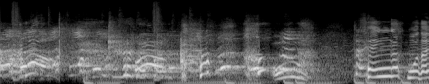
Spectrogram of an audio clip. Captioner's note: laughter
